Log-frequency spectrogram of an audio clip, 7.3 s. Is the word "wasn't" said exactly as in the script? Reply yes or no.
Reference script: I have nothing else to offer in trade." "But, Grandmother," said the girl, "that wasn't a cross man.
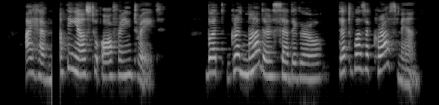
no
